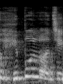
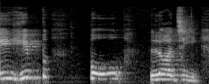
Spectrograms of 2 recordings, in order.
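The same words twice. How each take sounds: First: Said in the usual way. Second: हिप, पो, logy with a pause after each part; teacher's chunked reading, हिप; broken into parts. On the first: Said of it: "हिपोलॉजी नहीं पढ़ना है". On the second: Shown as a demonstration. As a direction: slowly split the word into हिप... पो... logy. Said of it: "अब आप इसको पढ़ोगे".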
